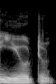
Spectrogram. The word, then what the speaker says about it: Jotun: It's Jotun. But in Norway, it is pronounced as Jotun.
